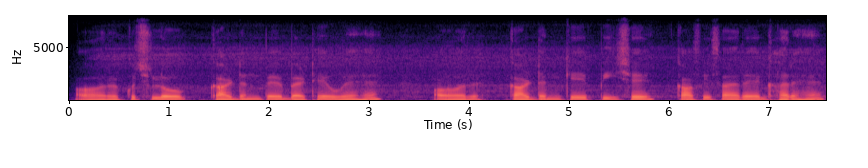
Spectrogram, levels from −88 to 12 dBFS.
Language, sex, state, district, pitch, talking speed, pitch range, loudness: Hindi, male, Rajasthan, Jaipur, 105 Hz, 125 wpm, 105-110 Hz, -22 LUFS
